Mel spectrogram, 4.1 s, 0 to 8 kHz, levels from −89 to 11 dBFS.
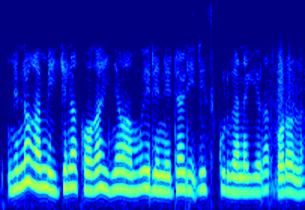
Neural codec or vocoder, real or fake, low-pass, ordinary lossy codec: none; real; none; none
